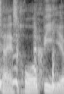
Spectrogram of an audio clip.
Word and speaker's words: Huobi: Huobi, yes. – Huobi, sorry. – You are a Chinese person. – That's right. – Sorry, please continue. – My pronunciations mean great. – It's fine. It's Huobi.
